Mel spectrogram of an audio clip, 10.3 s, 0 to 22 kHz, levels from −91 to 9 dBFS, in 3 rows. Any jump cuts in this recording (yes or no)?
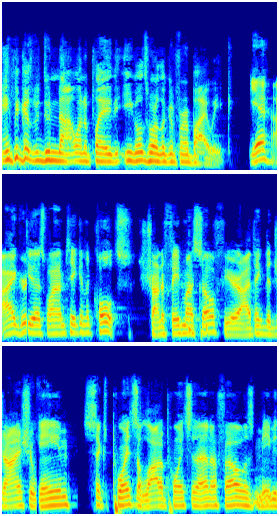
yes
